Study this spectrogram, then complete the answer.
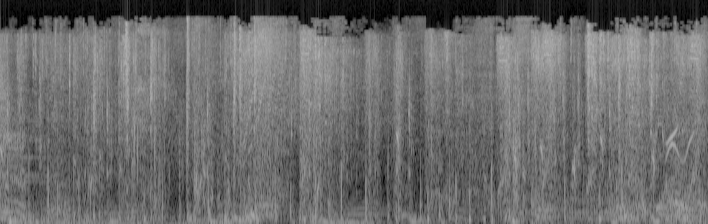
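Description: Game combat effects clash and zap in quick bursts.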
